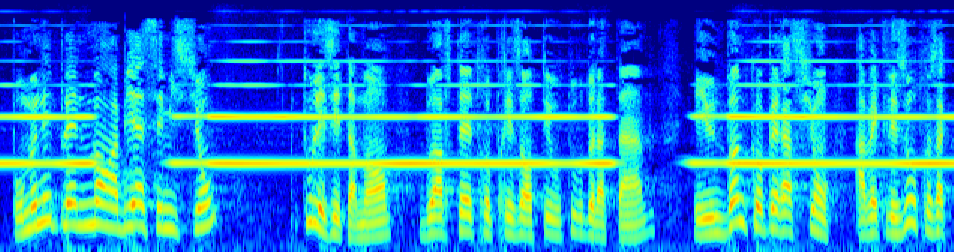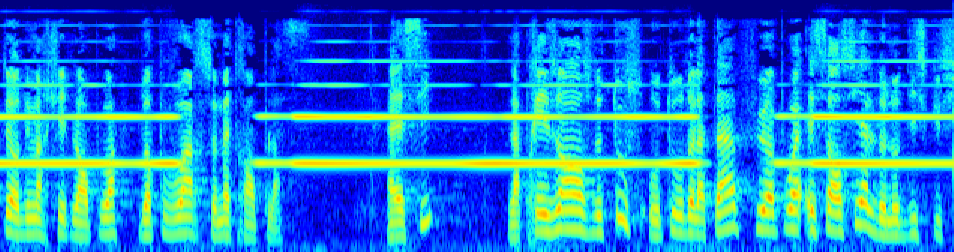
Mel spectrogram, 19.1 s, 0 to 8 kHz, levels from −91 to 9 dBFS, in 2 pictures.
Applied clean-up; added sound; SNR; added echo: none; Wind instrument, woodwind instrument; -3 dB; none.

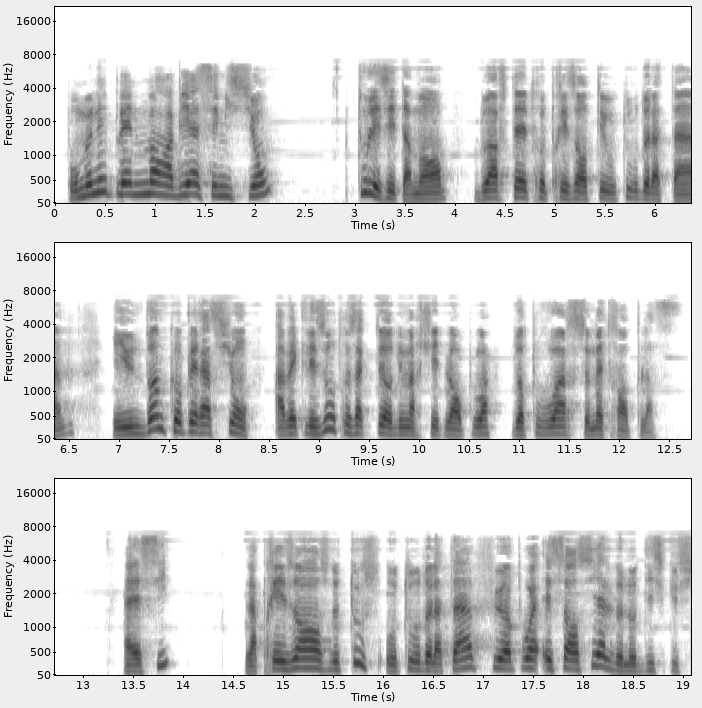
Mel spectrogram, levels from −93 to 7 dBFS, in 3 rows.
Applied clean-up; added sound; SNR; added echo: neural mask model DeepFilterNet 3.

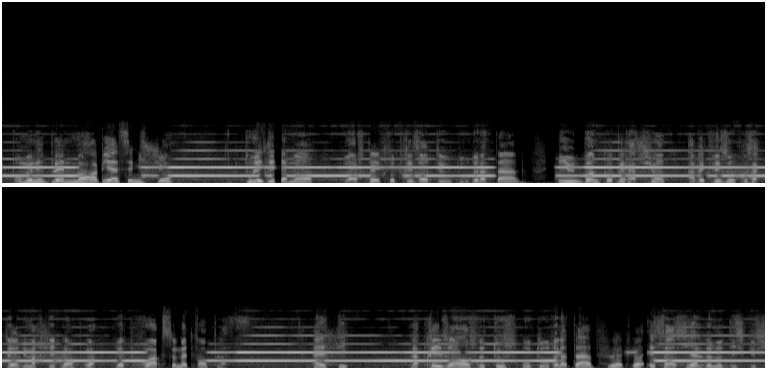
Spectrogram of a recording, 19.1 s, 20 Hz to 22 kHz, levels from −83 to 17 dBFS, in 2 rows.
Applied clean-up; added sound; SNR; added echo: neural diffusion model UNIVERSE++.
